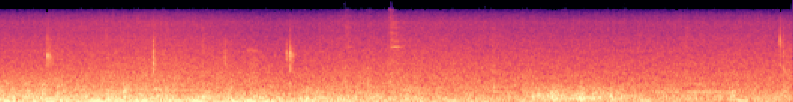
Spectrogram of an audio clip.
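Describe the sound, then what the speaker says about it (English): Rain falling steadily in a thunderstorm within modded Minecraft, a constant wash of downpour with low rumbling thunder swelling underneath; fairly quiet and even, no voices. "This is just a squall line, which is a long line of thunderstorms"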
